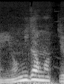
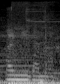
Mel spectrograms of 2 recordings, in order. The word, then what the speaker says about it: 読み玉: トラック 6、これはね、読み玉って読みます。読み玉。タイミ玉。 – タイミ玉じゃないよ。読み玉ですよ。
